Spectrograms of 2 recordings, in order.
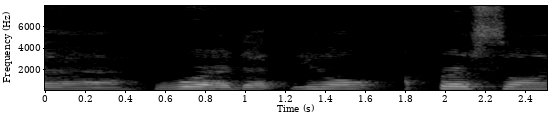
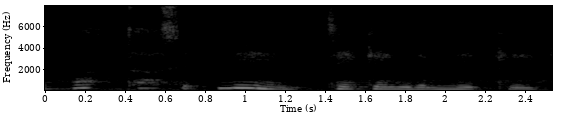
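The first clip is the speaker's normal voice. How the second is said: puzzled whisper; 10 dB quieter than usual. Retold or imitated. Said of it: "And I would say".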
